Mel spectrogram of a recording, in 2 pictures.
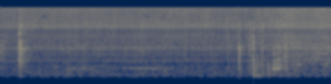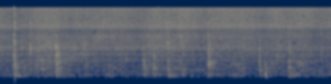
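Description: Sliced onions frying in hot oil in an aluminium pressure cooker, a steady sizzle, while a slotted steel spatula stirs them, scraping and clicking against the pot now and then.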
